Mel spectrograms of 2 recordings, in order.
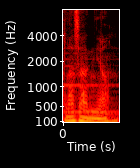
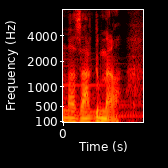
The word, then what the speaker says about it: lasagna: And then you have some people who just take it and don't even pronounce the nya, they just call it lasagna. And I'm like, it's lasagna, it's not lasagna.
